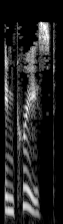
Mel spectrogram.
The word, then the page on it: increased: British English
